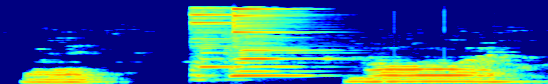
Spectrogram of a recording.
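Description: A computer alert chime rings once.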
